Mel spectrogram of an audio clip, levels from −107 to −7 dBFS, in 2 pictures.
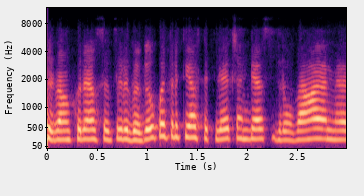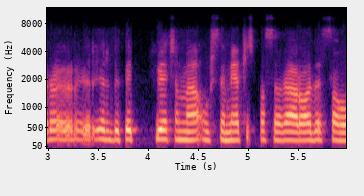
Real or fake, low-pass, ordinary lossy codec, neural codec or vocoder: fake; 7.2 kHz; Opus, 16 kbps; codec, 16 kHz, 1 kbps, FunCodec, trained on Chinese and English, 50 frames a second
